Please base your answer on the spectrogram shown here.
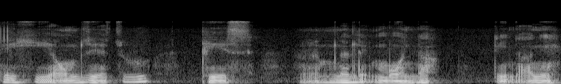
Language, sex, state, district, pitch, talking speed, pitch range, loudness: Mizo, male, Mizoram, Aizawl, 90 Hz, 130 wpm, 85-95 Hz, -18 LUFS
